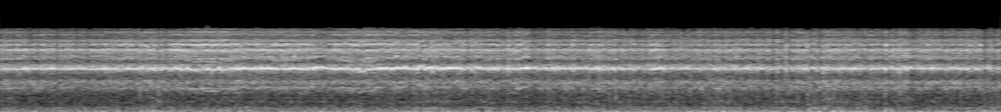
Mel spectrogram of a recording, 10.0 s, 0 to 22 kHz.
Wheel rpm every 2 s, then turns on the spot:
230, 220, 230, 230, 230.
none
